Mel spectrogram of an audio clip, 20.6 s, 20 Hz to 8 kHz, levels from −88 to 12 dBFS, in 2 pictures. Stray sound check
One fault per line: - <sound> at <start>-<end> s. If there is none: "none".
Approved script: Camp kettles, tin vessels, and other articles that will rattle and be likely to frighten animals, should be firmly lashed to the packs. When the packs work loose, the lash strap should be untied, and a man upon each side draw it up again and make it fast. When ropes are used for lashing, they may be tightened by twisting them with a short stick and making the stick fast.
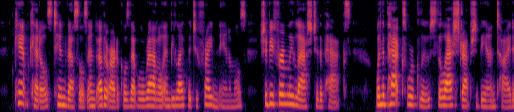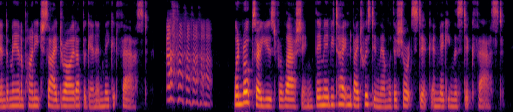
- laugh at 13.6-14.5 s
